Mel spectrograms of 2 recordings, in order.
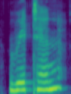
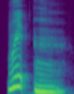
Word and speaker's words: written: the gum Ridge Buton similarly don't say written or written say written don't say kitten or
